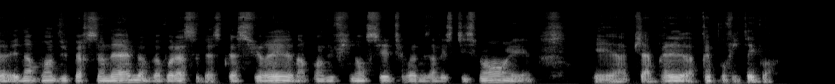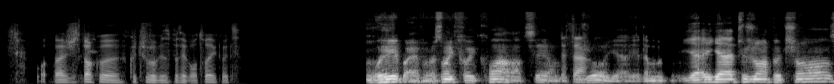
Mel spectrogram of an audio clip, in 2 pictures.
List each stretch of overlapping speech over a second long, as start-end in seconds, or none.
none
